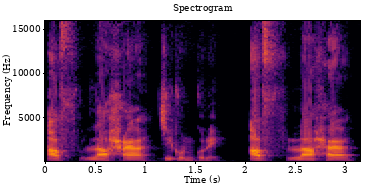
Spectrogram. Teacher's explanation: হাটা কণ্ঠনালীর মধ্যখান থেকে উচ্চারণ করতে হবে।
